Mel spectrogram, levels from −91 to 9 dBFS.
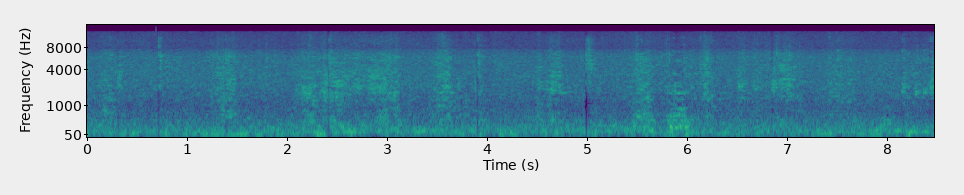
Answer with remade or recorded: recorded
